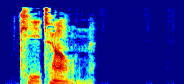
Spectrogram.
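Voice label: "ketone", English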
